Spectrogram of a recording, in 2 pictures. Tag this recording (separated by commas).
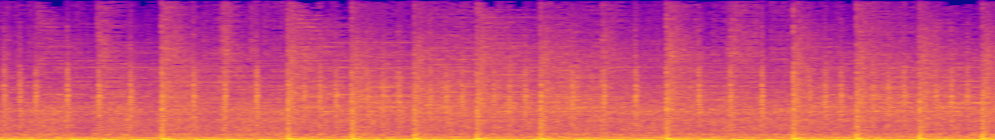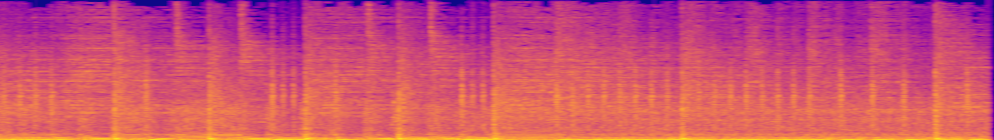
Disco, Rhythm and blues, Music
